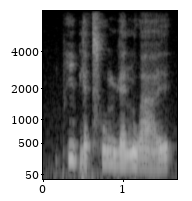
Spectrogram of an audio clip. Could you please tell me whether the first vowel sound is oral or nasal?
oral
